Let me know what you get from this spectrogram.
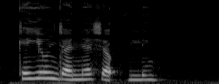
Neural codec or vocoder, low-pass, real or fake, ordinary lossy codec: none; none; real; none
